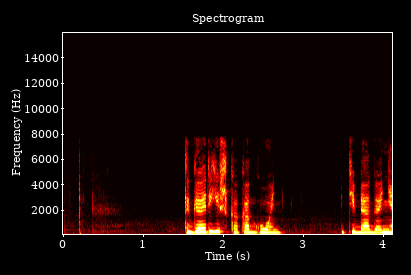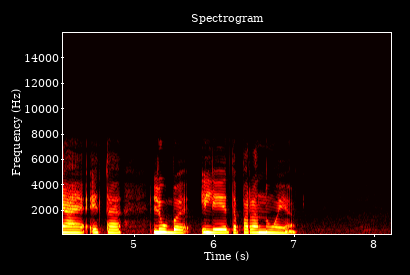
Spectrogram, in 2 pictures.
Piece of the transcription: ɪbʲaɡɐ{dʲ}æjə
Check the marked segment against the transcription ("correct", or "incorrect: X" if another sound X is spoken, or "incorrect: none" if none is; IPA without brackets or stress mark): incorrect: nʲ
